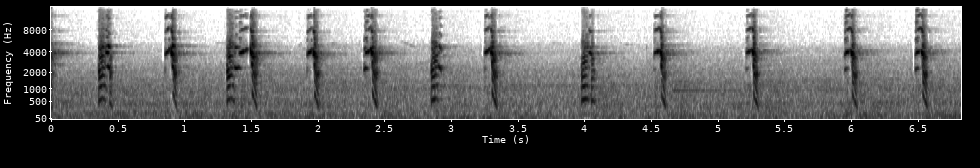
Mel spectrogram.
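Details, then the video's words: Male peregrine falcon arriving with prey on the nest grate, the female following behind, on 28 February 2023; sharp, clipped calls repeated about twice a second, each a short harmonic note, steady and evenly spaced over a faint background hiss. "Slechtvalk Man met prooi"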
